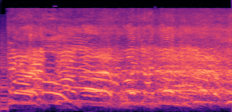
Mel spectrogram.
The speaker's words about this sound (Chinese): 没有想到跑在前面的几个人同时就摔倒了，听到了啊此起彼落的惨叫声啊！哦哦哦！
